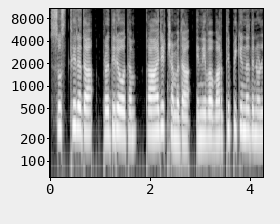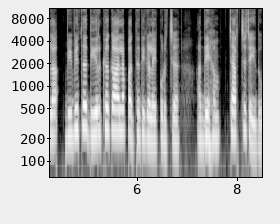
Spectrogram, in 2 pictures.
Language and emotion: Malayalam, neutral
